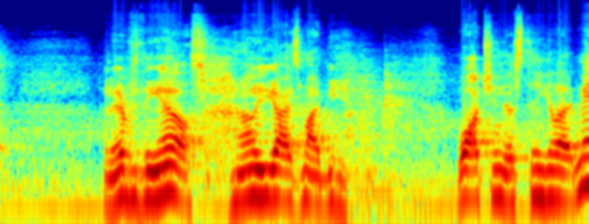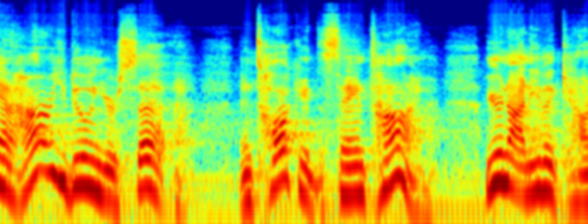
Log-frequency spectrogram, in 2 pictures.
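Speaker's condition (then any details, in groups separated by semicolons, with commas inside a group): No condition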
